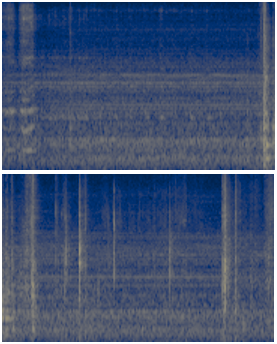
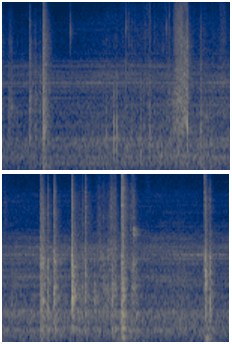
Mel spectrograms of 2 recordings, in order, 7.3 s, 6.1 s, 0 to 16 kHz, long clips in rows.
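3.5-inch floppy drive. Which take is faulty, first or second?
first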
